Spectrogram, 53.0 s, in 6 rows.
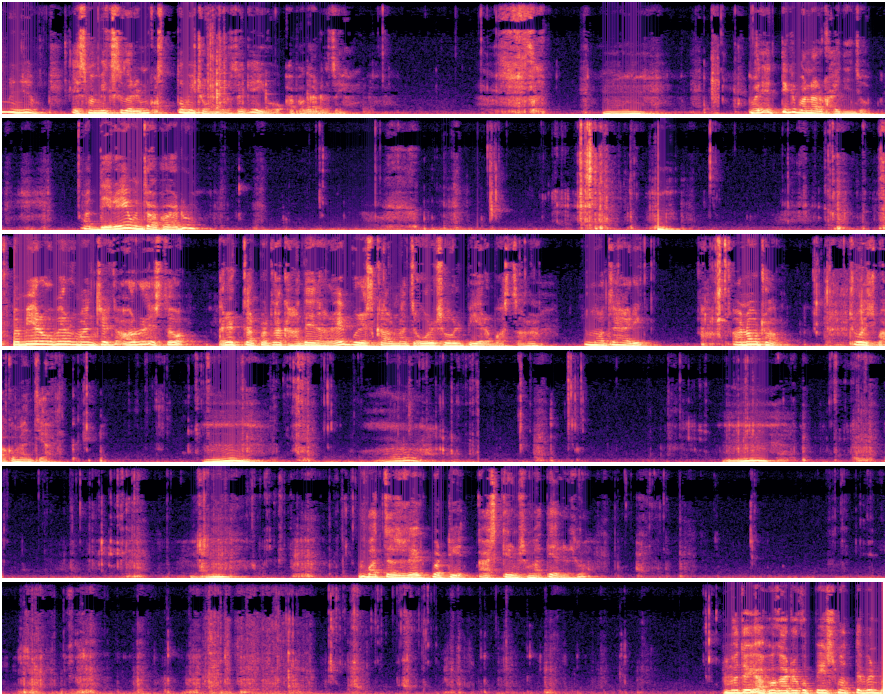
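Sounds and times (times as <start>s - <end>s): chewing crunchy potato chips: 3.4s - 9.7s, 10.6s - 17.9s, 24.1s - 39.3s, 41.1s - 51.4s.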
